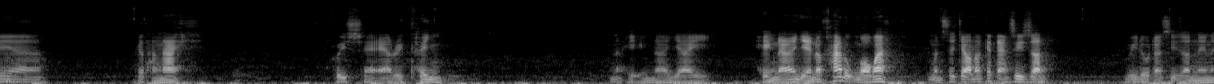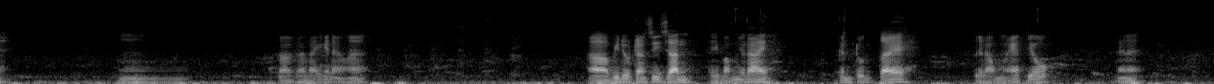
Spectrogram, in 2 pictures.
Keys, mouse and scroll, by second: 1.3 click, 2.1-2.8 scroll up 1, 4.3-9.0 click, 10.8 click, 13.1-13.5 scroll up 1, 15.3-15.7 scroll up 1, 17.3 scroll down 1, 19.5 click, 20.6 ctrl+t, 22.5-24.2 click.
